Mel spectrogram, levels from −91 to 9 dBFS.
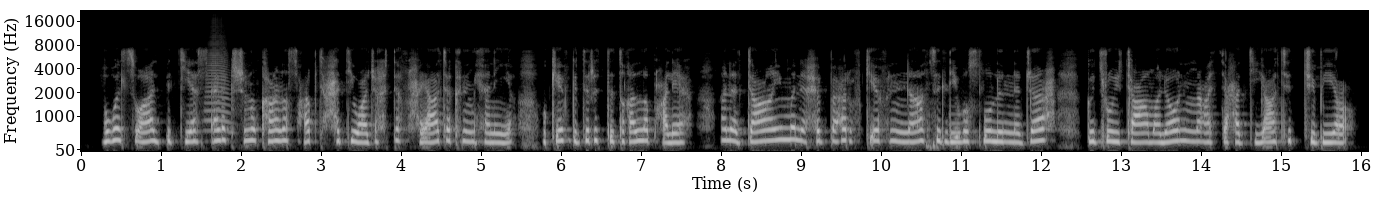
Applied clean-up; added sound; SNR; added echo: none; Brass instrument; 18 dB; none.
